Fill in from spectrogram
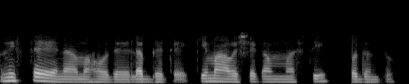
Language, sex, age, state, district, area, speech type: Sanskrit, male, 30-45, Kerala, Kasaragod, rural, conversation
